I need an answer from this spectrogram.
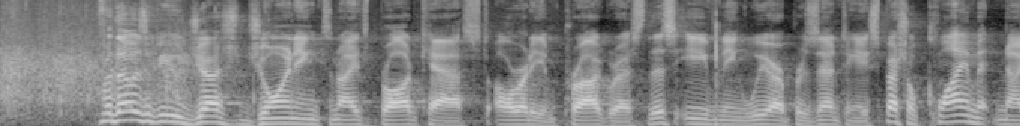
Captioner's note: applause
